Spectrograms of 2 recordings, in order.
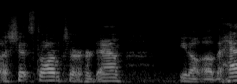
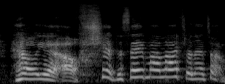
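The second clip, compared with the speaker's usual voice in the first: mock eagerness; 8 semitones higher, 6 dB louder than usual. Acting a dissembling knight.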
